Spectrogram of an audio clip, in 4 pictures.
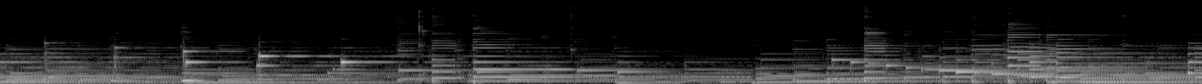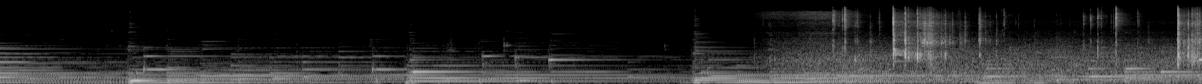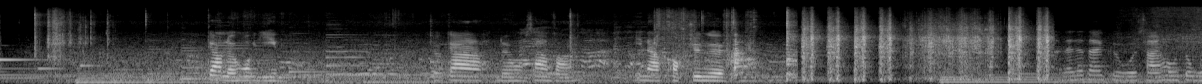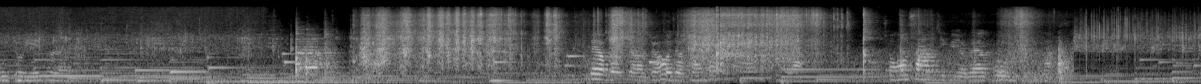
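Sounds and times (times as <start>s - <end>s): background music: 0.0s - 48.0s
snail shells scraping in metal colander: 20.2s - 25.3s, 30.4s - 34.6s, 35.8s - 38.8s, 39.4s - 44.8s, 46.0s - 48.0s.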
